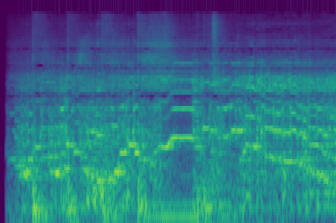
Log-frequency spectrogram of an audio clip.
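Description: Electric guitar, a Stratocaster-style instrument, played live: a fast lead line, with one note bent up and held about two seconds in, over a low bass-and-drum backing.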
